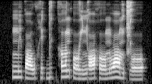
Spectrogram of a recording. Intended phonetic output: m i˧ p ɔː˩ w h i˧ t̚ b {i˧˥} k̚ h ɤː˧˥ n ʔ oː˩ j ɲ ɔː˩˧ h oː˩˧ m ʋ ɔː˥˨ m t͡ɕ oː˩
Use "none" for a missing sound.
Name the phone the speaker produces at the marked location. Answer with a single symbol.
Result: i˧˥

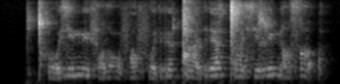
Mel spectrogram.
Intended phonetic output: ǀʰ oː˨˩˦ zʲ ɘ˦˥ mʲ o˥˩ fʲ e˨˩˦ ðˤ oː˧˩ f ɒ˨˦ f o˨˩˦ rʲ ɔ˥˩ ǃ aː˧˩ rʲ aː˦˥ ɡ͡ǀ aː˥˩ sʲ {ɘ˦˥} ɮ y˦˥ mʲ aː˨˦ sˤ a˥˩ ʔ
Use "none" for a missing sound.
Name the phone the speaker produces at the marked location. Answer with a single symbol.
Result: ɘ˦˥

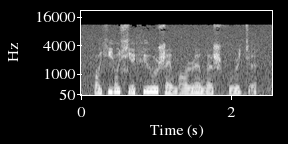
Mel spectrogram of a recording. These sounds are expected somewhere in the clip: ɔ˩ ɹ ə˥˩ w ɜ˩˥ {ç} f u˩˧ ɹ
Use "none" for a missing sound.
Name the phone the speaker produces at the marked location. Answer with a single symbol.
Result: ʂ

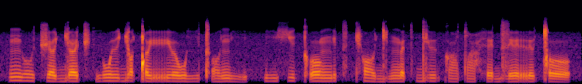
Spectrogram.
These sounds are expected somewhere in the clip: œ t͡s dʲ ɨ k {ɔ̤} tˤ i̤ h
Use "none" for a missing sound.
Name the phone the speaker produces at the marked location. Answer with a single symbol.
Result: ɔ̤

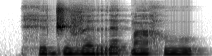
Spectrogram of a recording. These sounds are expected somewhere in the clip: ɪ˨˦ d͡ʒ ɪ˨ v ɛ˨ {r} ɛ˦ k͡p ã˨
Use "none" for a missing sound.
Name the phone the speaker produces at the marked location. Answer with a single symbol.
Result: r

